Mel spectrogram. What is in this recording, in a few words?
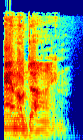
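"anodyne", American English; AmericanBritish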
